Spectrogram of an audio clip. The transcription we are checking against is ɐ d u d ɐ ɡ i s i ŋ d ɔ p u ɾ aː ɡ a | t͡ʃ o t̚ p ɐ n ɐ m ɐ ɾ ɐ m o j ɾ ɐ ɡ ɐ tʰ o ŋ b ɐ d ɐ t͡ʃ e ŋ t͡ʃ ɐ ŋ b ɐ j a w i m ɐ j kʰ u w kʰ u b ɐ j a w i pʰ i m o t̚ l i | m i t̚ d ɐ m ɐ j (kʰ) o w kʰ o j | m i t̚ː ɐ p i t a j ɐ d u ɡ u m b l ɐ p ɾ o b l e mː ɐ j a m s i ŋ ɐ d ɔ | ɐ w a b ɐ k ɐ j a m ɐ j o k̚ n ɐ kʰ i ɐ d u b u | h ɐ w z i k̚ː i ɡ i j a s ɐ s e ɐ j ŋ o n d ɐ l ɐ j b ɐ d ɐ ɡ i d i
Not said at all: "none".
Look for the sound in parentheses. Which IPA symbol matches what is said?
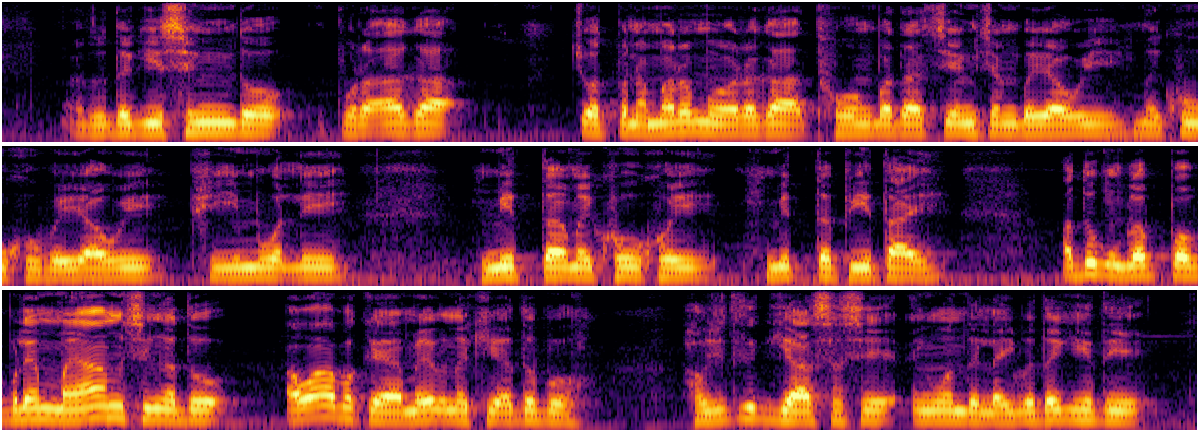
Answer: kʰ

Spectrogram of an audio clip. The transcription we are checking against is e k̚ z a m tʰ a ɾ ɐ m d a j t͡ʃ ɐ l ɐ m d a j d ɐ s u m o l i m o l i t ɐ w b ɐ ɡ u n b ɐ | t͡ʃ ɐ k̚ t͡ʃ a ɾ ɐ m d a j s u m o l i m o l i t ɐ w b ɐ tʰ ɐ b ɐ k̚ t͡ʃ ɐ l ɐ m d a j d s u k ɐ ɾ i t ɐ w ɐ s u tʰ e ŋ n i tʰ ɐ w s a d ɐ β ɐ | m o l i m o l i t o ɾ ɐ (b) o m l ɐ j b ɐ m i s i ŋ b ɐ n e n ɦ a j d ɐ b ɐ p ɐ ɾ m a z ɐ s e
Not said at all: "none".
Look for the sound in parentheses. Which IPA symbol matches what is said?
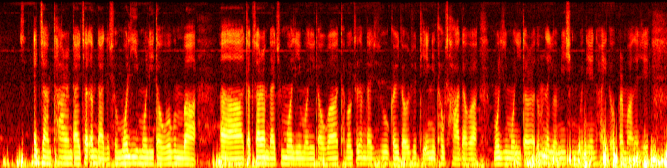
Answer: d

